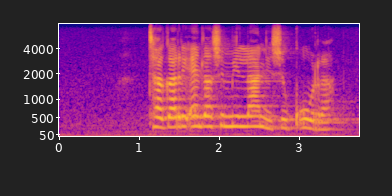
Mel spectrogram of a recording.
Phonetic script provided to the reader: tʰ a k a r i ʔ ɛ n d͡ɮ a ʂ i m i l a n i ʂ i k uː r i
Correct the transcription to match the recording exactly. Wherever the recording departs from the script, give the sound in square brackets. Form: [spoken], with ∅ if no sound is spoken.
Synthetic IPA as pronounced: tʰ a k a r i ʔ ɛ n d͡ɮ a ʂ i m i l a n i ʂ i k uː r [a]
